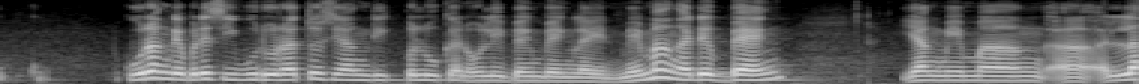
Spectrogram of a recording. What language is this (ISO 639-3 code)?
msa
